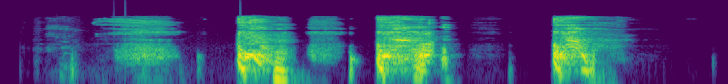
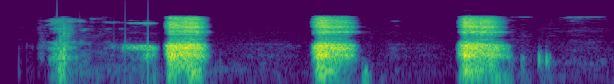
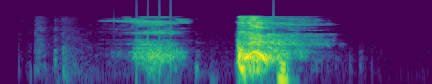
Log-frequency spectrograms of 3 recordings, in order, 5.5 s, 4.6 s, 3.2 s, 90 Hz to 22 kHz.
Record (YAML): three_cough_length: 5.5 s
three_cough_amplitude: 32767
three_cough_signal_mean_std_ratio: 0.39
exhalation_length: 4.6 s
exhalation_amplitude: 31823
exhalation_signal_mean_std_ratio: 0.36
cough_length: 3.2 s
cough_amplitude: 29486
cough_signal_mean_std_ratio: 0.28
survey_phase: beta (2021-08-13 to 2022-03-07)
age: 65+
gender: Male
wearing_mask: 'No'
symptom_cough_any: true
symptom_runny_or_blocked_nose: true
symptom_sore_throat: true
symptom_onset: 3 days
smoker_status: Never smoked
respiratory_condition_asthma: false
respiratory_condition_other: false
recruitment_source: Test and Trace
submission_delay: 2 days
covid_test_result: Positive
covid_test_method: RT-qPCR
covid_ct_value: 25.2
covid_ct_gene: N gene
